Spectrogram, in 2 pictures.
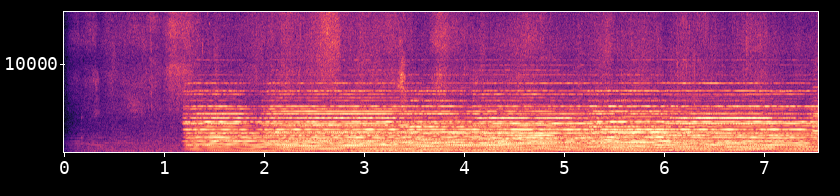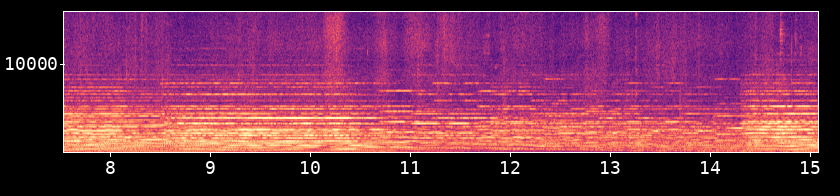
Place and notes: San Marco, Wenecja, Włochy - Soundcheck before the organ concert
Soundcheck before the organ concert.
OLYMPUS LS-100
11 December 2016, ~15:00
